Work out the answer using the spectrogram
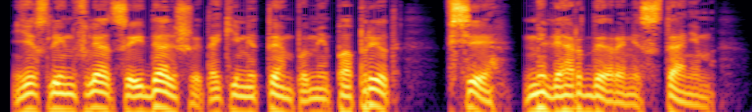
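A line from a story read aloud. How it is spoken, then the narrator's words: Snorting chuckle. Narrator (Russian): хмыкнул я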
